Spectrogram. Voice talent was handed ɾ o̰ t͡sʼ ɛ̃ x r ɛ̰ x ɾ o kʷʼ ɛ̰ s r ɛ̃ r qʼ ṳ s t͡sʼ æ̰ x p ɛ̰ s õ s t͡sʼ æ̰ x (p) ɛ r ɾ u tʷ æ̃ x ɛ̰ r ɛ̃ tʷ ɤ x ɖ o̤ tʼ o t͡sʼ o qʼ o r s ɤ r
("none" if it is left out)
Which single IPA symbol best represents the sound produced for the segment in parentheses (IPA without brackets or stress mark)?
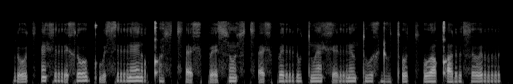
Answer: p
